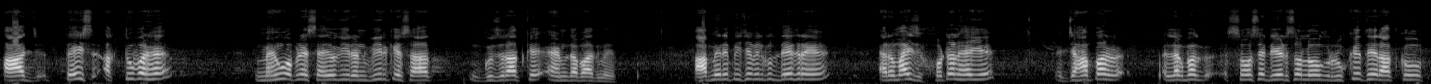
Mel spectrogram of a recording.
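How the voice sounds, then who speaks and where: A male field reporter speaking outdoors in front of a hotel, briskly prompting guests to introduce themselves. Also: high voice, steady tone, sharp tone, dry recording, low-quality recording. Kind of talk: field reporting and short interviews.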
